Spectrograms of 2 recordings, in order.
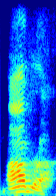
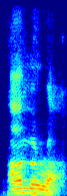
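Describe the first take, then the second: First: It is said with two syllables. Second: It is said with three syllables. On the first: "Two syllables" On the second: "you would have three syllables instead of two"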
